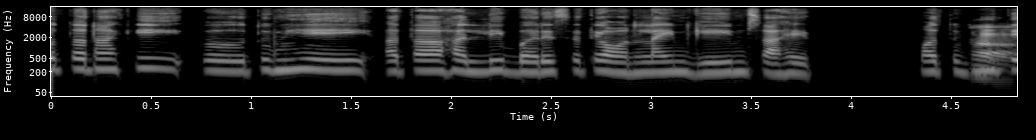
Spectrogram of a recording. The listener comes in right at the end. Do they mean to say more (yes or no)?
no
